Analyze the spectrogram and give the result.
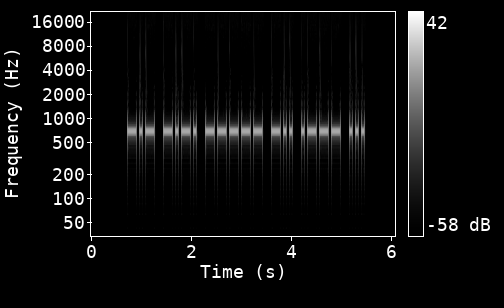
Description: Morse code, heard as a keyed tone, about 21 wpm, 700 Hz. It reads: KC0DJS
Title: USA Call Signs - 6 Characters - 4x Character Spacing - 20wpm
